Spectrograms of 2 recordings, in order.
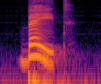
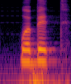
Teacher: بيت has a long vowel ياء, whereas بت has a short vowel كسرة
